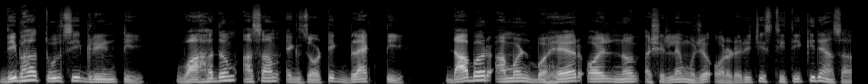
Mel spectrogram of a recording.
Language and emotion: Goan Konkani, neutral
